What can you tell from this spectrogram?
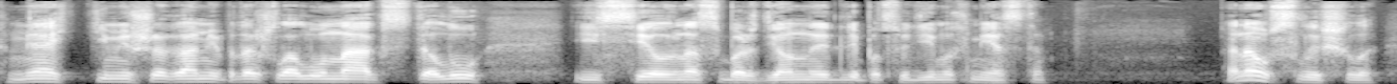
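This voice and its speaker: A man narrating a children's storybook in an expressive, lively way. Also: lowish voice, gravelly, no echo, studio quality. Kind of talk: storybook reading.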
